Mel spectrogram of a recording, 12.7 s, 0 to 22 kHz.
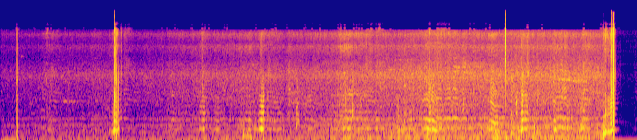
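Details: Hive entrance on 24 May 2012, recorded by a spy camera with a fisheye lens: honey bees buzz in a dense low drone that swells gradually, punctuated by several loud knocks and clicks, ending abruptly.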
